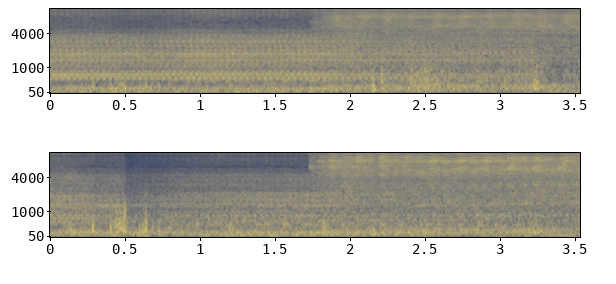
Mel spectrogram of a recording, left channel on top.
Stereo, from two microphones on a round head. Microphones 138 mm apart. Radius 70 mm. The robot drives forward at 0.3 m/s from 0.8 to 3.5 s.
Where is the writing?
60° right (ahead or behind), 4.5 m; by 3.6 s 70° right (ahead or behind), 4 m.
